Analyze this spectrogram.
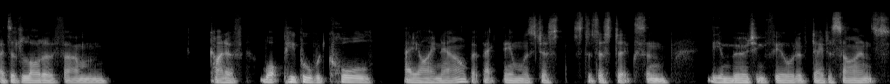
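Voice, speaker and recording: A man's very deep, low voice with a slight New Zealand accent, dark and mellow, monotone and flat at a moderate pace, with a dry, close sound with no echo and a quiet background. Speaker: head of data and analytics. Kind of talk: podcast interview. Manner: hesitant, many fillers.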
